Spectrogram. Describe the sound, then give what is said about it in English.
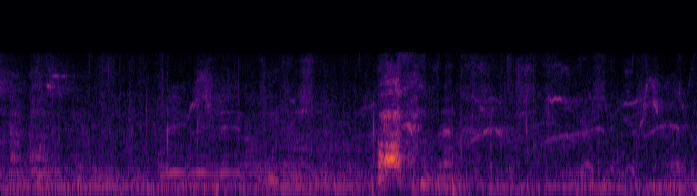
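A single sharp dog bark rings out midway, loud, over a steady outdoor murmur of a group of people talking and walking with dogs along a parikram path. “This is a group of us walking. There's the dogs.”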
